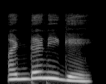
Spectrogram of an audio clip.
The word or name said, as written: ಅಡ್ಡಣಿಗೆಯ್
